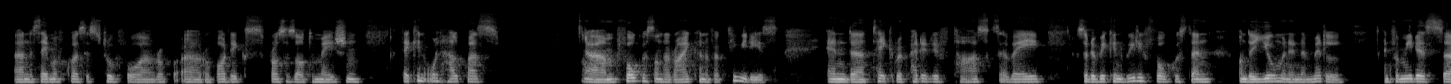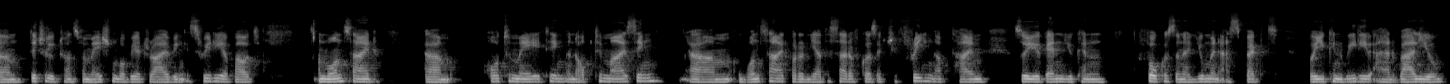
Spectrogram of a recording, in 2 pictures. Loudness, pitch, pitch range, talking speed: -29 LUFS, 125 Hz, 120-130 Hz, 200 wpm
